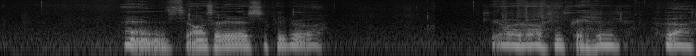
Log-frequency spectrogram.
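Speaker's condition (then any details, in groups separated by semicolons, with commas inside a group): Parkinson's disease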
